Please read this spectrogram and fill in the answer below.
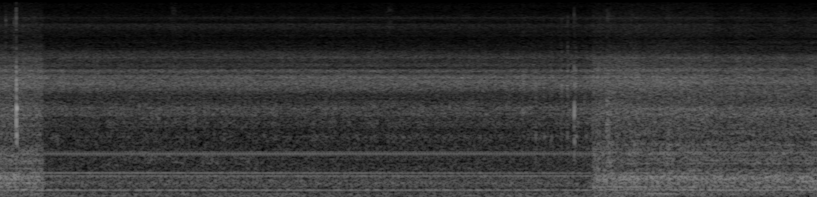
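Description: Steady room noise: a low, even mechanical hum and hiss, with a single click just after the start and small shifts in level about half a second in and again near seven and a half seconds.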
